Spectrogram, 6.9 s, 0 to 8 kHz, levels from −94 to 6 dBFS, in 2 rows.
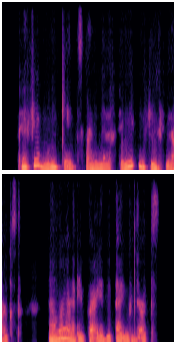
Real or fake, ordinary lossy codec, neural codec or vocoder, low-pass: fake; none; codec, 16 kHz, 1 kbps, FreqCodec, smaller model; none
